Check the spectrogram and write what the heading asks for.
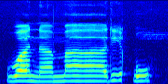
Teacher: پڑھیں گے اور جلدی پڑھیں گے، قاف پہ دو پیش ہے، قاف پر پیش ہے، حرکت میں سے ہے، اس کو کھینچ کر نہیں پڑھنا ہے، جلدی پڑھنا ہے، اور قاف کو موٹا پڑھیں گے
